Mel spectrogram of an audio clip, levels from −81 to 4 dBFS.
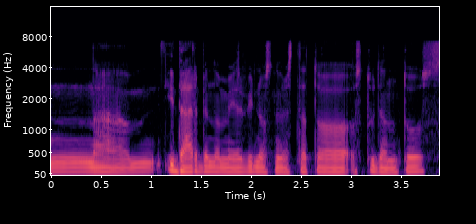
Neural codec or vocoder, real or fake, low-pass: none; real; 7.2 kHz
